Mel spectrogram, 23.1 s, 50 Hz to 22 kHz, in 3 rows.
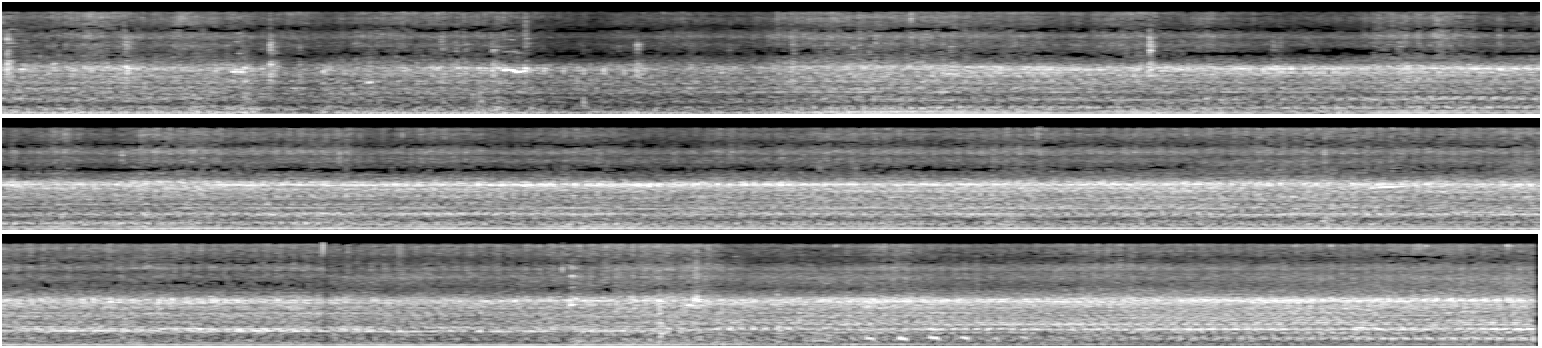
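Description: Sonalika DI 740 tractor's diesel engine running steadily as it hauls a trolley loaded with sugarcane, growing louder as it comes closer near the end.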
